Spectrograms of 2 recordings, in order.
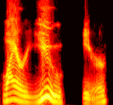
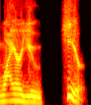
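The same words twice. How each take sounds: First: The stress is on "you". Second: The stress is on "here".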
